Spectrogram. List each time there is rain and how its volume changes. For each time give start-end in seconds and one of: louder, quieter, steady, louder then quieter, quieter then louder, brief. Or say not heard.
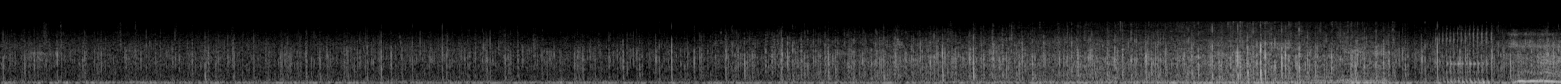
0.0-15.5 louder.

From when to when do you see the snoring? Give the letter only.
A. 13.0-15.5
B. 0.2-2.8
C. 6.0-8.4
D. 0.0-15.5
A.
